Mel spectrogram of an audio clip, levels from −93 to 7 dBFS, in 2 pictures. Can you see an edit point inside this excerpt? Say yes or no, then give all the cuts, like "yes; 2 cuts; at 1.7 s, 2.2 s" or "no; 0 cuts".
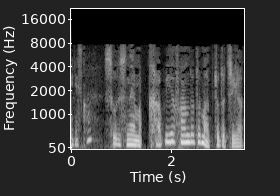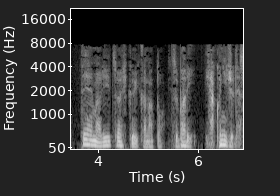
yes; 2 cuts; at 1.4 s, 5.4 s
